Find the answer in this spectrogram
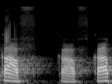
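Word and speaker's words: calf: ठीक है, तो यदि हम बात करते हैं काफ मीन्स होता है बछड़ा, यानी गाय का बछड़ा, भैंस का बछड़ा, है ना, तो इसमें साइलेंट लेटर क्या होता है, L।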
